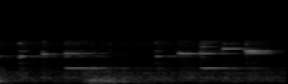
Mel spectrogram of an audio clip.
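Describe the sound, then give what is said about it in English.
A hospital chime announcing a baby's birth plays a short electronic melody of clear, bright tones stepping up and down in pitch, repeating its phrase over a low background rumble, with no one speaking. “I'm gonna wait for that chime to go down.”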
